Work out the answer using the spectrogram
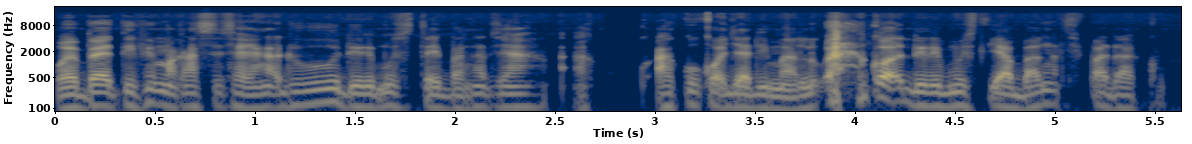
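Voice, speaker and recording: A man's voice: lowish voice, quick pace, no room sound. A man live-streaming outdoors in the rain, out of breath as he climbs a slippery slope, joking, flirting and thanking viewers by name.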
